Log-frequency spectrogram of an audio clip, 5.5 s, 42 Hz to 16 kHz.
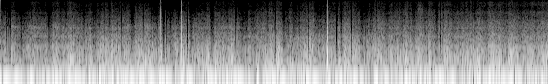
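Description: Wind buffeting the microphone over the running single-cylinder engine of a Bajaj Dominar 250 motorcycle on the move, with a few sharp clicks around the middle.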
